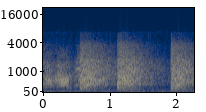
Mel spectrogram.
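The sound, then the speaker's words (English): Gunshots ring out during a wolf pack's attack on a lone gray wolf: several sharp, loud cracks at uneven intervals, each followed by a long, rumbling decay, with no voices. “But suddenly, shots rang out.”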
